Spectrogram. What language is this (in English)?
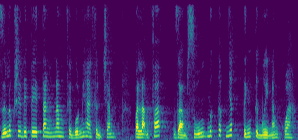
Vietnamese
